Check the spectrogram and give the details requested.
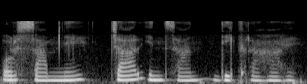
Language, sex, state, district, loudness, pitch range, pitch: Hindi, female, Arunachal Pradesh, Lower Dibang Valley, -16 LUFS, 190-205 Hz, 195 Hz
